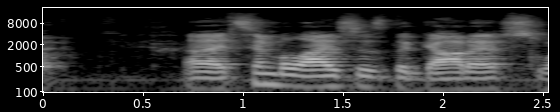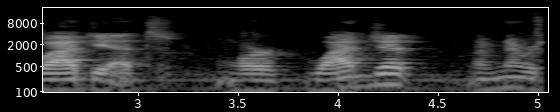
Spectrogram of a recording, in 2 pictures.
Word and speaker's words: Wadjet: Oh, the goddess Widget. Wadjet, yeah, I've Wadjet. seen that. I don't Wadjet. remember where, but I've seen that name. Wadjet. That's how they say it in the Wadjet.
